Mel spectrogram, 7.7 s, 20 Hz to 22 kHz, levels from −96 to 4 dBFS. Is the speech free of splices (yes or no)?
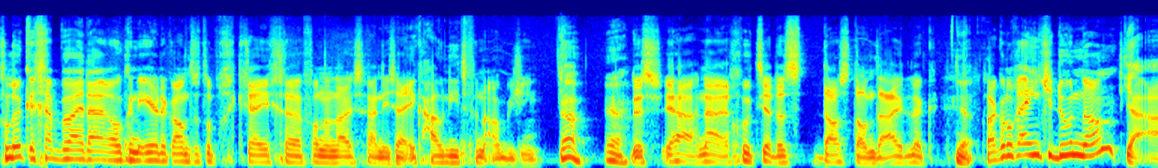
no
